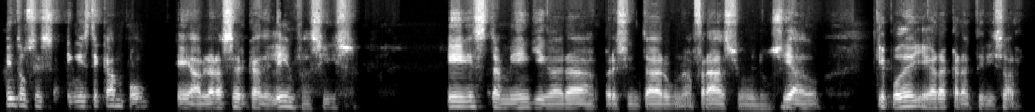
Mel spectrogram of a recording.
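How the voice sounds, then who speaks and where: In a dry recording, a teacher talks through a lecture in a low, creaky, dark voice, taking his time. He explains patiently and keeps adding "¿no?" and "eh" as he goes.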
